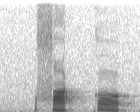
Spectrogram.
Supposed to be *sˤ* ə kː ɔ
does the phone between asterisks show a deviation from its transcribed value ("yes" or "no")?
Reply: no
